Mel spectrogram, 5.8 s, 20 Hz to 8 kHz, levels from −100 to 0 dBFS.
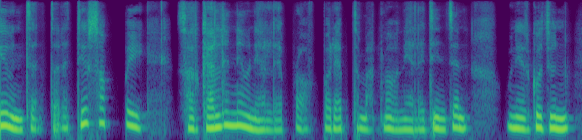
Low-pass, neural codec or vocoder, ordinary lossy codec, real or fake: none; codec, 16 kHz, 1 kbps, X-Codec, WavLM features, trained on Multilingual LibriSpeech; none; fake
